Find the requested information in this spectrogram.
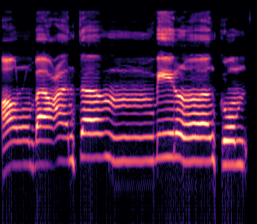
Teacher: یہاں پہ ادغام ہے غنے کے ساتھ تنوین کے بعد میم کی وجہ سے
